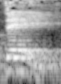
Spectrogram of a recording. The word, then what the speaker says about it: dey: Vous aviez à Tunis un bey, B-E-Y, et vous aviez à Alger un dey, D-E-Y, un D, un B, un D. C'est pour être audible que j'ai prononcé en distinguant donc les voyelles.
